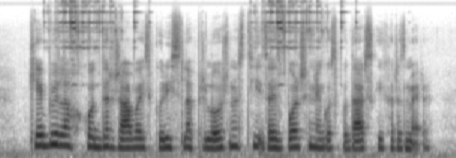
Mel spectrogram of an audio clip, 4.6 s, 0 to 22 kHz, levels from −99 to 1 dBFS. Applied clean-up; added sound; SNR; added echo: none; Rattle / Keys jangling; 10 dB; none.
